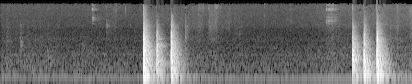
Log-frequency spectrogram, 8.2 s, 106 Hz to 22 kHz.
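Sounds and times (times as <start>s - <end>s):
knocking on a hollow wooden piano: 7.0s - 7.8s.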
